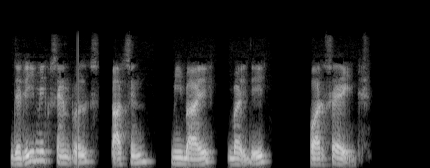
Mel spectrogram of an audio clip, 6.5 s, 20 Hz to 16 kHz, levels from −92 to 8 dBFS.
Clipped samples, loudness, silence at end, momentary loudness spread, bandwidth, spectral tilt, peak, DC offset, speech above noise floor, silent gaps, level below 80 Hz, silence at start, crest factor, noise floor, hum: under 0.1%; -19 LUFS; 0.95 s; 11 LU; 7 kHz; -8 dB/octave; -2 dBFS; under 0.1%; over 72 dB; 1.51-1.67 s, 2.35-2.57 s, 3.28-3.41 s, 4.10-4.62 s; -58 dBFS; 0.15 s; 18 dB; under -90 dBFS; none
